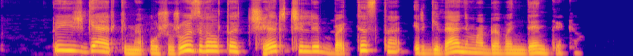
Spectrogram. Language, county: Lithuanian, Kaunas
